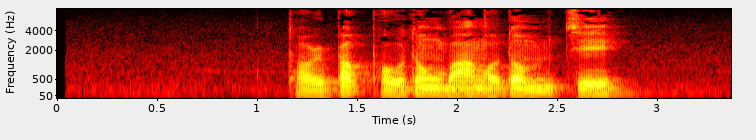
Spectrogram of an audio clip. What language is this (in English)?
Cantonese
